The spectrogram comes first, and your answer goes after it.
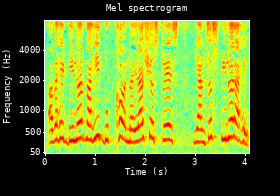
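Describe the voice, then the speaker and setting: A sharp-tongued young wife, indignant and cutting, voiced by a woman narrator. Her voice rides high. It is told in a storybook reading. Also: normal speed.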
